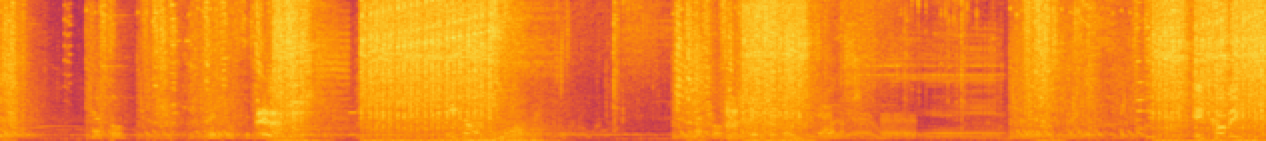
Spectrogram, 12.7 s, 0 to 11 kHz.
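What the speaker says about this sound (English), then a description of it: "I'm taking fire!" Gunfire rattles through a Mass Effect 2 firefight in loud, dense bursts of automatic shots and booms that come in waves, with voices calling out over the shooting.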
